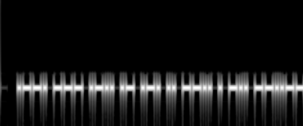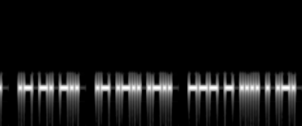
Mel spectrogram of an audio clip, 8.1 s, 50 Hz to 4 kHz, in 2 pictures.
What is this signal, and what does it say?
Morse code, heard as a keyed tone, about 36 wpm, 750 Hz. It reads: POLARIZED, AND ALL OTHER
